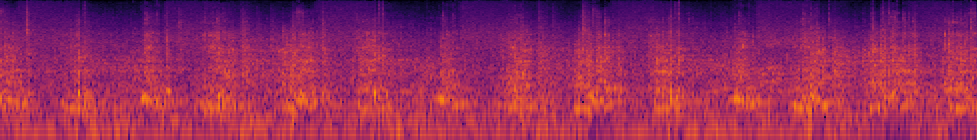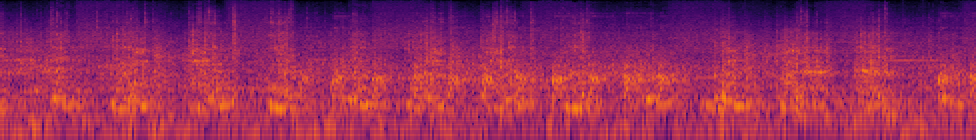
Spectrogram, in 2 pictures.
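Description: Multihead weigher running: the clatter of corn puff snacks feeding through its stainless-steel pans and weigh hoppers, with hopper gates clacking in a quick regular rhythm over a steady machine hum.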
